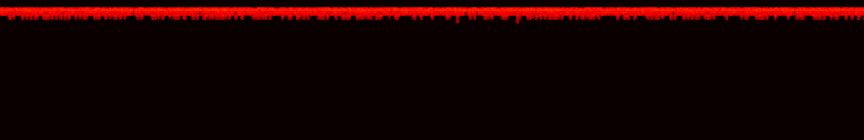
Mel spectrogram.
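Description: A Ruspolia conehead katydid sings a steady, very high-pitched, unbroken buzz.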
